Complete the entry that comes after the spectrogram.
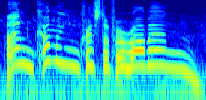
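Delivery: very high little squeak; squeaky Roo. A narrator's reading. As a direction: squeak it out like a baby kangaroo. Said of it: "And he squeaked out".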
